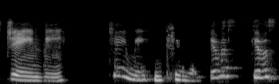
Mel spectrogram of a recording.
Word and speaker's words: Jamii: then um how do you say your name jammie or Jamie it's Jamie Jamie give us give us a little bit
